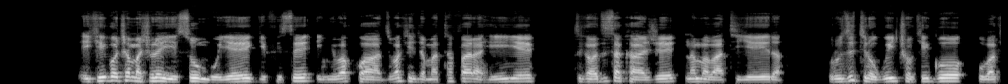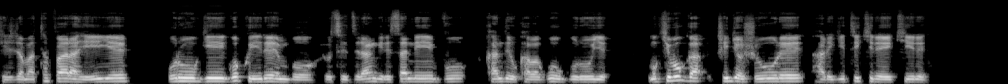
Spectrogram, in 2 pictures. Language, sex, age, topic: Rundi, male, 36-49, education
